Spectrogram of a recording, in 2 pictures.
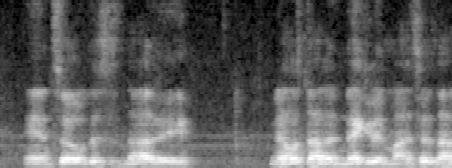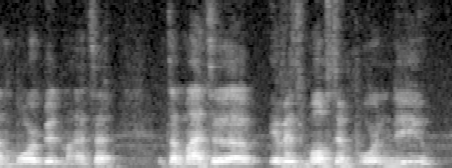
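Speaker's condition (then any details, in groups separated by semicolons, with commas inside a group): ALS; about 2 years since onset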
